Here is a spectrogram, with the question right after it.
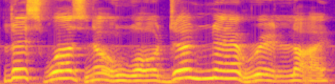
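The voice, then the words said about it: Imitates a singer's voice. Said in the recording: “my Bob Mould impression ... Very nice.”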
